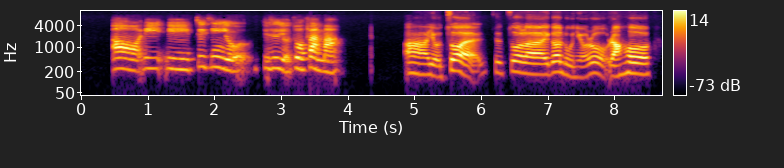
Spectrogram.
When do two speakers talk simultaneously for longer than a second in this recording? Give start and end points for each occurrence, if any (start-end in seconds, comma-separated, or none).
none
